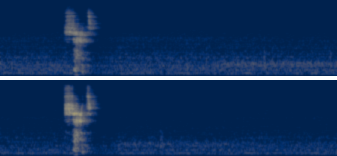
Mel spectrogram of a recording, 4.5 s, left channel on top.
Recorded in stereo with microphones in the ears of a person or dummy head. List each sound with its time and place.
0.9 s a shout: 45° right (ahead or behind), 1.7 m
